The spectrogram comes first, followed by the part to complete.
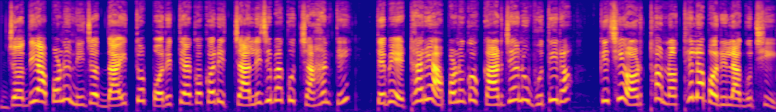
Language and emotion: Odia, angry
